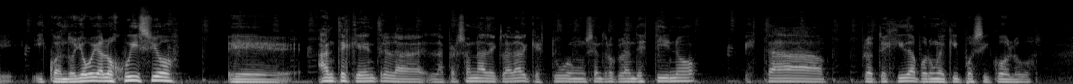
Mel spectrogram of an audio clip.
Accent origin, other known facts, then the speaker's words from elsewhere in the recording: Ecuador; moved away as an adult; now in Argentina; Yo soy de Ecuador, desde el 96 cumplí 20 años, ahora el 12 de febrero, de vivir en Argentina. Y siempre, yo tengo 52 años, voy a cumplir 53. Y en los años 80, que nos tocó exiliarnos de Ecuador a muchos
